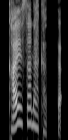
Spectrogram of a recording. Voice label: female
